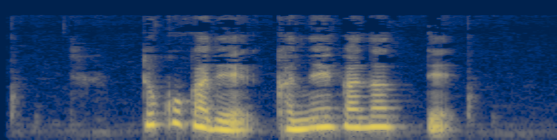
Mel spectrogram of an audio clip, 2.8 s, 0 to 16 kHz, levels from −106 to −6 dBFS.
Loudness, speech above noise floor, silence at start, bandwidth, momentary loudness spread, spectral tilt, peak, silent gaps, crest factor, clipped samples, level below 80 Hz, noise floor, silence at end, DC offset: -25 LUFS; 41 dB; 0.7 s; 7 kHz; 13 LU; -8 dB/octave; -10 dBFS; none; 18 dB; under 0.1%; -64 dBFS; -65 dBFS; 0.55 s; under 0.1%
